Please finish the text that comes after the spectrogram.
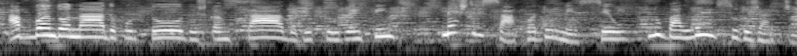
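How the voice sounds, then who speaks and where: A woman reading a rhymed children's story for radio in a slow, sing-song way. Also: mid-range voice, animated, in a large hall, music in the background.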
